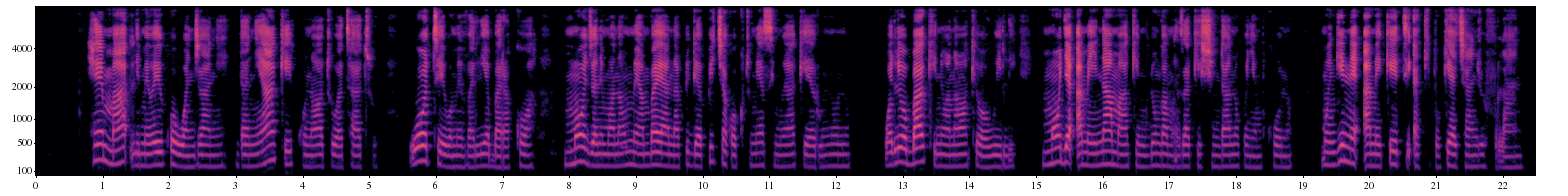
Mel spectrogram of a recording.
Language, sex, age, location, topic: Swahili, female, 18-24, Kisumu, health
